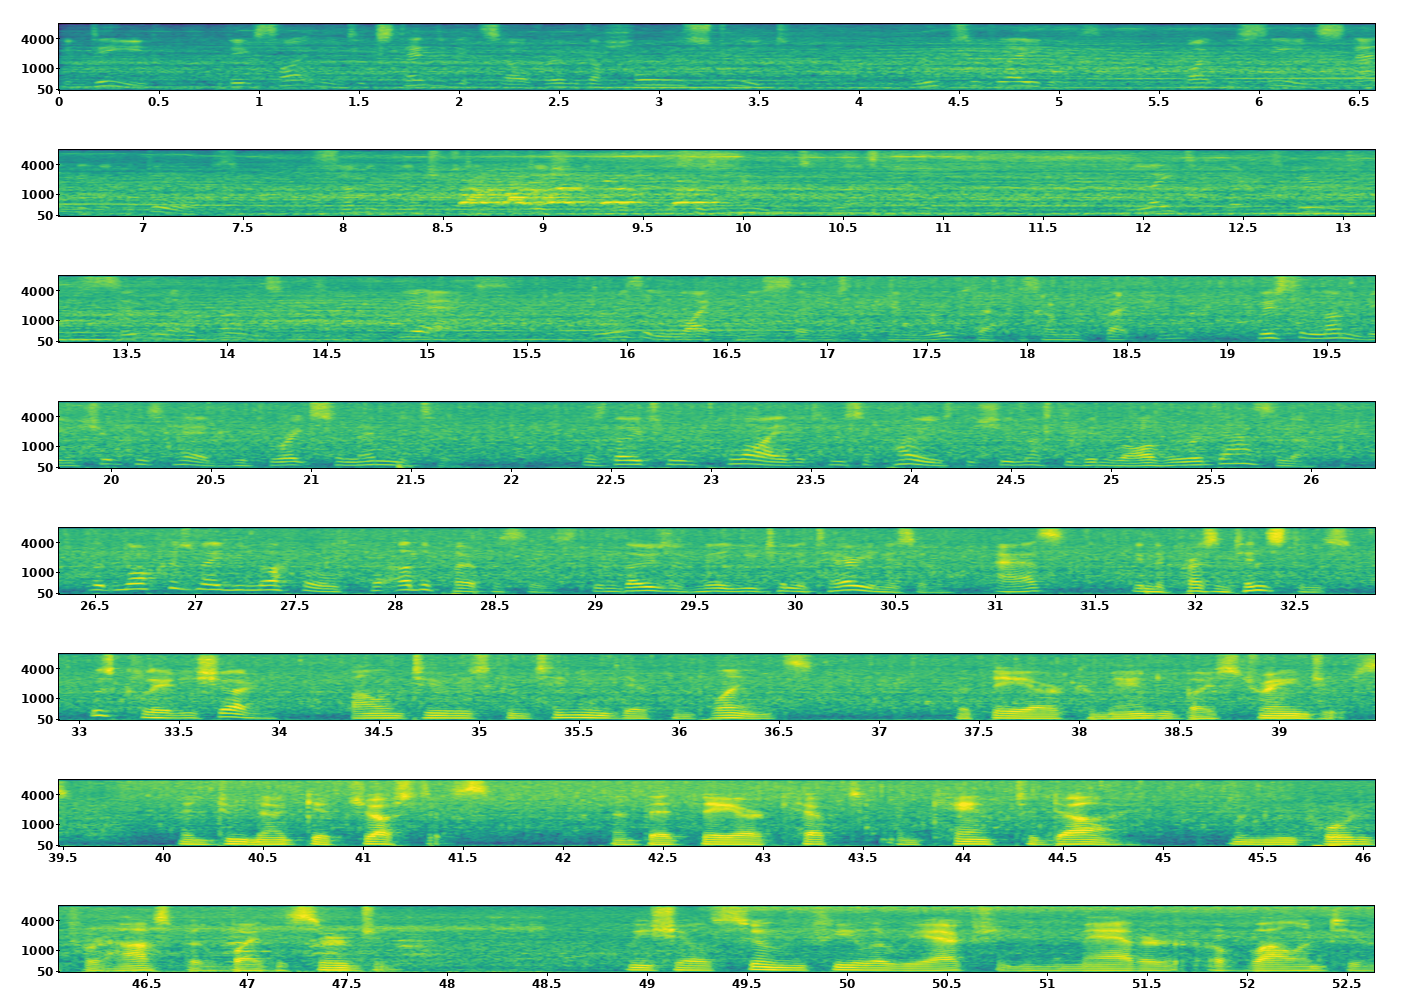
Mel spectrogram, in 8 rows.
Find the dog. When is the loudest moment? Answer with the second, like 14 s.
9 s.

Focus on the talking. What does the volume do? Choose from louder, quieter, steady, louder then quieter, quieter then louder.
louder.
